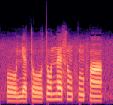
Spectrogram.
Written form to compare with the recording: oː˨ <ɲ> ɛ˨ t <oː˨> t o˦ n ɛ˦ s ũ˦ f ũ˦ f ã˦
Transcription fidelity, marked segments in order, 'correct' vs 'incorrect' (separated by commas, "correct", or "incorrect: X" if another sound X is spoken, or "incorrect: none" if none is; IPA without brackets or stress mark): correct, correct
